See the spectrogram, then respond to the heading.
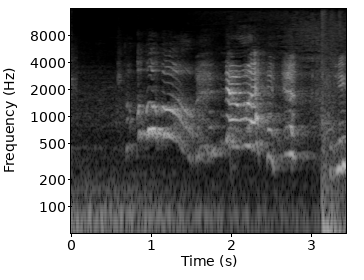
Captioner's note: excitement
